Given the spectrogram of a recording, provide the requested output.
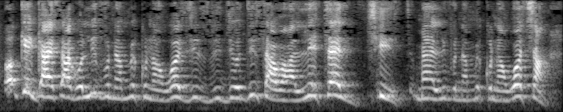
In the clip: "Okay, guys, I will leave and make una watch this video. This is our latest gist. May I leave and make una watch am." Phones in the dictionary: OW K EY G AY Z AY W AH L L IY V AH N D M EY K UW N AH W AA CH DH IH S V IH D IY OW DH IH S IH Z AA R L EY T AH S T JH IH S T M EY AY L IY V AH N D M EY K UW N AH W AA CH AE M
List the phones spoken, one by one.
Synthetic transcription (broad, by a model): OW K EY G AY S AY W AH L L IY V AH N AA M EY K UW N AH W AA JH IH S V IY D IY OW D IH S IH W AA L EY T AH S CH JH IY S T M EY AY L IY V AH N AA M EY K UW N AH W AA CH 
